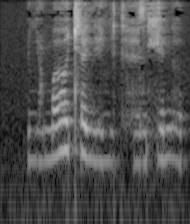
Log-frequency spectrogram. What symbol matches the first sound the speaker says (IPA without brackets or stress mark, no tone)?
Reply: ʎ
